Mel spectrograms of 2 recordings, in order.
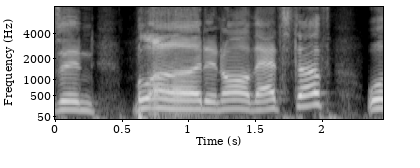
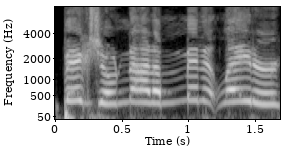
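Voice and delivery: excited shout; 9 semitones higher than usual. Real, not acted. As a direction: shout it out in awe. Hyped retelling of Lesnar feat.

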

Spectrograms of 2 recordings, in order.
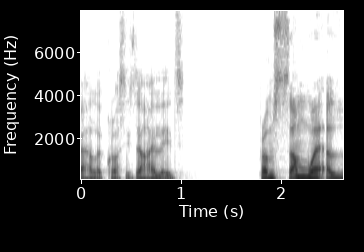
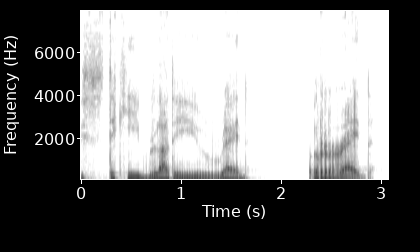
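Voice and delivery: sinking from soft to a breathy whisper; drunken reverie trailing into a whisper; fading to a whisper; 6 dB quieter, much slower than usual. A narrator's reading. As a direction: let the word red die away slowly. Clift's voice sinks to nothing.

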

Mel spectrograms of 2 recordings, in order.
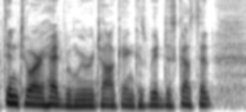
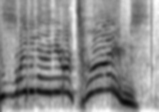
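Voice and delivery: high-pitched, incredulous yell; exasperated outburst; 4 dB louder, faster than usual. Real, not acted. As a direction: heckle with pitch shooting way up. Heckling the article's author.

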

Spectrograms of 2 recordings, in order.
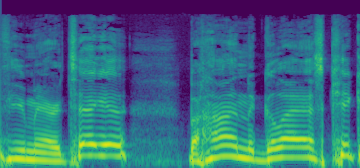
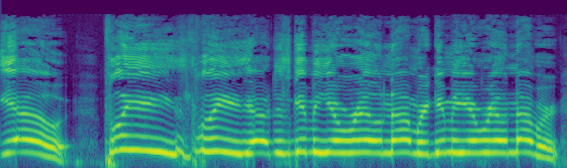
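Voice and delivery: higher, pleading "please, please"; begging guy; 7 semitones higher than usual. Retold or imitated. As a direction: beg the driver's passenger for the number. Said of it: "And he's like".

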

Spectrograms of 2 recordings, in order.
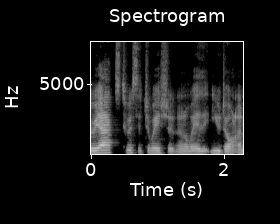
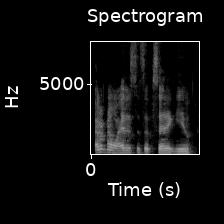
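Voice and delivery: sarcastic; 8 dB quieter, faster than usual. Shown as a demonstration. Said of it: "how we're gonna say is".

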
